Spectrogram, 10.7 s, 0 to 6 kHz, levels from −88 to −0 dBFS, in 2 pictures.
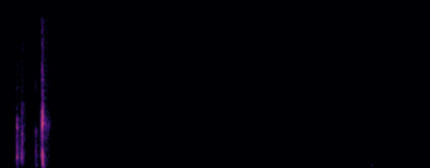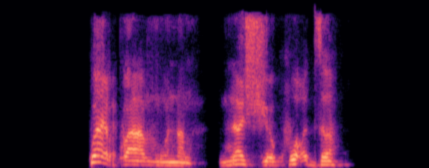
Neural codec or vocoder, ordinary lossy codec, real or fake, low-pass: codec, 24 kHz, 1.5 kbps, HILCodec; AAC, 32 kbps; fake; 5.4 kHz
